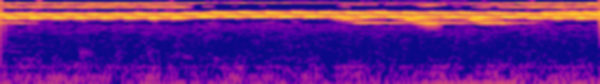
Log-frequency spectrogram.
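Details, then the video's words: Tame canary singing steadily: a continuous high, fast-trembling trill held at a near-even pitch, with a brief lower note dipping in near the end. "Suara Burung Kenari Gacor Jinak"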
